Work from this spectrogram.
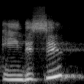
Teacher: índice não é a última, não é a penúltima, é a antepenúltima. Ela é proxítona. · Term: proparoxítona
